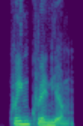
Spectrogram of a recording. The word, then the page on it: quinquennium: Indian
